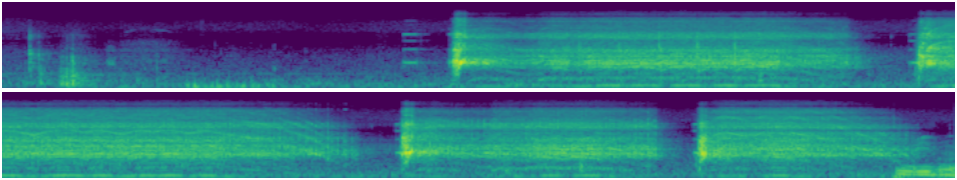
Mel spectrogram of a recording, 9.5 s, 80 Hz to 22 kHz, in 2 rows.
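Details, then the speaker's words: HSP H100 (94128) short course RC car: motor whirs high and free in short bursts but the car won't move; driveshaft barely twitches, as the motor pinion no longer meshes properly with the main spur gear, fixed by replacing the main gear. "чем на местности наш зверь потерял способность движение мотор ревет автомобиль никуда не едем"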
